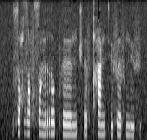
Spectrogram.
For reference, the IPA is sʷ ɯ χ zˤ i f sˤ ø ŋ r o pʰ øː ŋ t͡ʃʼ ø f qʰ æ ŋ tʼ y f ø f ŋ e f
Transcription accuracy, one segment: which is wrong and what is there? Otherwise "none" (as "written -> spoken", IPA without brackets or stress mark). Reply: e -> y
